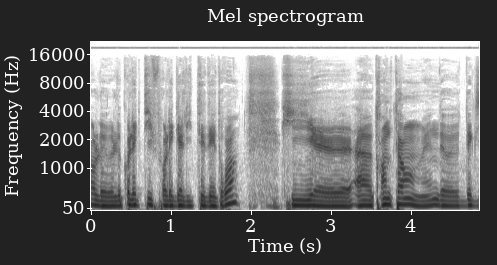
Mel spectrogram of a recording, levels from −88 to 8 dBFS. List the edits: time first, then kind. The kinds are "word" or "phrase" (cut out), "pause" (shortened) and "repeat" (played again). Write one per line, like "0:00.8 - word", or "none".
0:02.4 - word
0:03.5 - word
